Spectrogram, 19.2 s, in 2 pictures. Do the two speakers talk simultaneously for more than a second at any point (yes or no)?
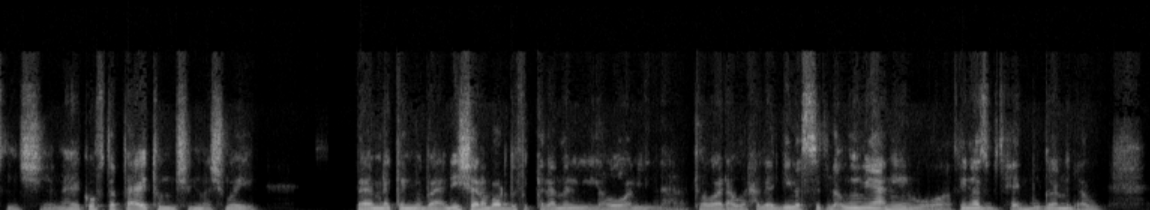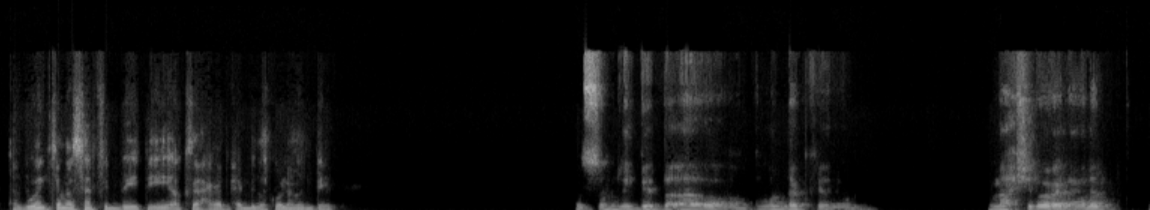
no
